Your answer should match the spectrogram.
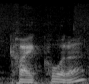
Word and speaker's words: Kaikoura: Kaikoura.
